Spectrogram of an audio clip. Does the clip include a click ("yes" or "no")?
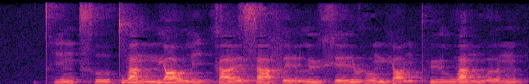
no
